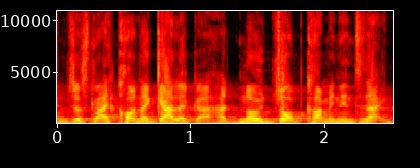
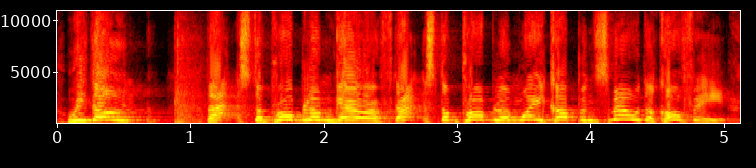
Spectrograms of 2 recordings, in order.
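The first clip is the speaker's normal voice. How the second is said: exasperated rant; 8 semitones higher than usual. Real, not acted. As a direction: shout the frustration at the manager, pitched up. Ranting at the manager.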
